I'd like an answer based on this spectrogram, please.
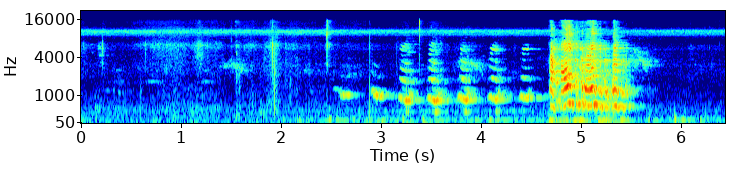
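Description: Domestic turkeys calling: a run of about eight short notes, each falling in pitch, then a loud gobble from the displaying tom nearly five seconds in, lasting under a second.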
